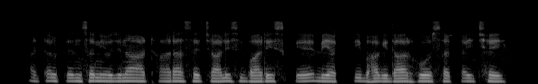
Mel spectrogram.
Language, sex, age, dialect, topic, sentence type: Magahi, male, 25-30, Western, banking, statement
